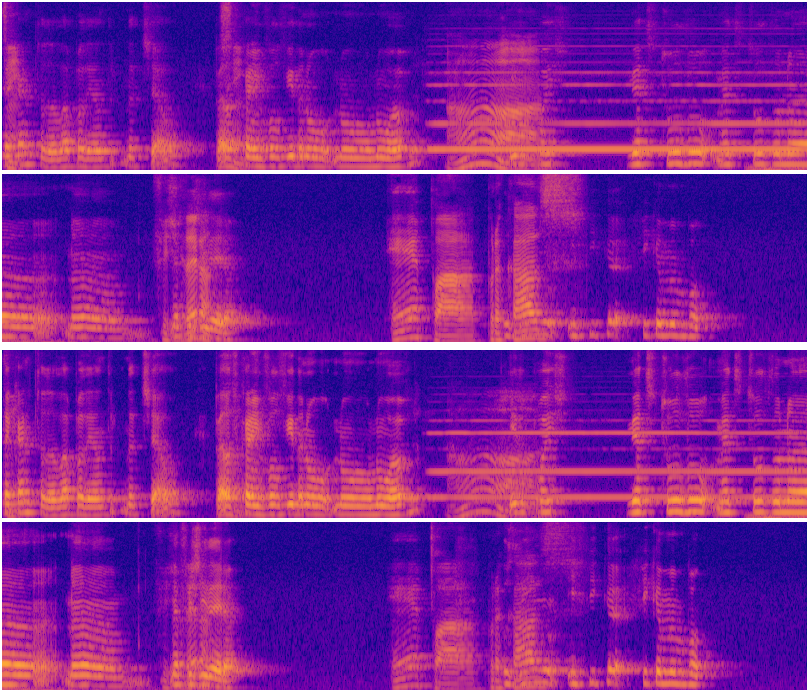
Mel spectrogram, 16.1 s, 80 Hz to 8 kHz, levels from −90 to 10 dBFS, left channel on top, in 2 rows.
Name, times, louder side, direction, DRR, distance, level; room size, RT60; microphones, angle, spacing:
voice 1, 0.0-1.8 2.1-4.2 5.1-5.6 6.3-9.5 9.7-10.4 13.1-15.0, right 4 dB, 40° right, 0.3 m, -22 dB
Wind instrument woodwind instrument, 4.2-8.1, left 5 dB, 60° left, 1.7 m, -28 dB
voice 2, 4.5-5.5 9.6-10.2 11.9-13.9, left 6 dB, 45° left, 0.3 m, -28 dB
sound 1, 7.4-10.1 10.4-10.5, right 1 dB, 80° right, 0.8 m, -33 dB
9.5 x 4.2 x 2.8 m
head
